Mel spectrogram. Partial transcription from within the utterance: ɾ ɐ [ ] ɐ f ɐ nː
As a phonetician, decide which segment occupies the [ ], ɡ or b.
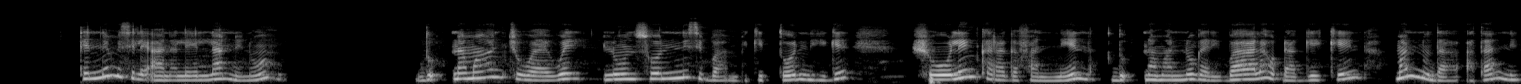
ɡ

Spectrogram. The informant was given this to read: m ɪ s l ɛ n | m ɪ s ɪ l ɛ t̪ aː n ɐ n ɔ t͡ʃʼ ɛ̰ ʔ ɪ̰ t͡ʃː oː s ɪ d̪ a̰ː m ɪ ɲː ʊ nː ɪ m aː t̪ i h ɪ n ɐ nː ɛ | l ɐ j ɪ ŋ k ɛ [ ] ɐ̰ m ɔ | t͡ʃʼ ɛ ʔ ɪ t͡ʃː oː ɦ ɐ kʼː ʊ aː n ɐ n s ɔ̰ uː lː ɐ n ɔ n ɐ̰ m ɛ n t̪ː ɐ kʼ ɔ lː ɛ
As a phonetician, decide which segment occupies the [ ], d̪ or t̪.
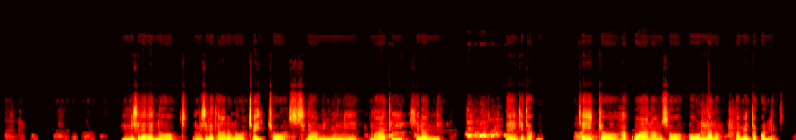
t̪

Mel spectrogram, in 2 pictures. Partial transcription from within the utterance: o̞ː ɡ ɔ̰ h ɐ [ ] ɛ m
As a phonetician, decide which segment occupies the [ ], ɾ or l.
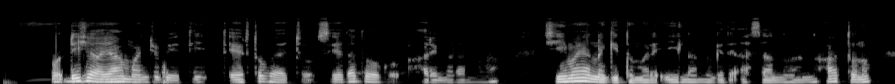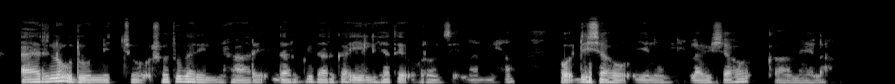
ɾ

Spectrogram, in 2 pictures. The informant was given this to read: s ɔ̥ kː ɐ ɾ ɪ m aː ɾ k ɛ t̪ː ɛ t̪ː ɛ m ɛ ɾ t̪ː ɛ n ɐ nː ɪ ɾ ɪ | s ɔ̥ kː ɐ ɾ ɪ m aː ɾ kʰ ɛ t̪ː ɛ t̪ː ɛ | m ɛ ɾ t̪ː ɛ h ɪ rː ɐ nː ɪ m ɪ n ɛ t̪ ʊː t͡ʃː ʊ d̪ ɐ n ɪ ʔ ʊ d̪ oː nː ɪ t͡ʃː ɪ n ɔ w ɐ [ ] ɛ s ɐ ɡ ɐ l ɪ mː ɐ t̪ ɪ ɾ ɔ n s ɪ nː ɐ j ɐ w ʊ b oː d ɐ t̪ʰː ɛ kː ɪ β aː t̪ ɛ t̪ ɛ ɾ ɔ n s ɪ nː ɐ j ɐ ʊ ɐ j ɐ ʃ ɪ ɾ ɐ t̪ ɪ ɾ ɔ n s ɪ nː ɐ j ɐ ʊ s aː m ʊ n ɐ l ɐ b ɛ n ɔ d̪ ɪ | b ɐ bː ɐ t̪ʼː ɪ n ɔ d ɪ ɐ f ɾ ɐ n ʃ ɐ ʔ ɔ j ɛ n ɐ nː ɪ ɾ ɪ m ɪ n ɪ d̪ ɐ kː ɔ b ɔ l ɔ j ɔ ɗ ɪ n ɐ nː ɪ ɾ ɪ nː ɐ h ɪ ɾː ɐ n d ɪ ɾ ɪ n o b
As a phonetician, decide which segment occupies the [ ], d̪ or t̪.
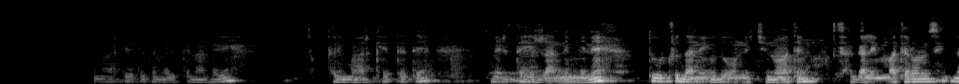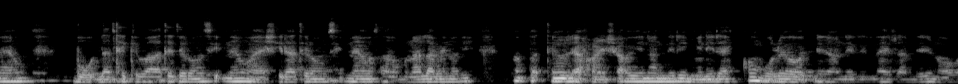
t̪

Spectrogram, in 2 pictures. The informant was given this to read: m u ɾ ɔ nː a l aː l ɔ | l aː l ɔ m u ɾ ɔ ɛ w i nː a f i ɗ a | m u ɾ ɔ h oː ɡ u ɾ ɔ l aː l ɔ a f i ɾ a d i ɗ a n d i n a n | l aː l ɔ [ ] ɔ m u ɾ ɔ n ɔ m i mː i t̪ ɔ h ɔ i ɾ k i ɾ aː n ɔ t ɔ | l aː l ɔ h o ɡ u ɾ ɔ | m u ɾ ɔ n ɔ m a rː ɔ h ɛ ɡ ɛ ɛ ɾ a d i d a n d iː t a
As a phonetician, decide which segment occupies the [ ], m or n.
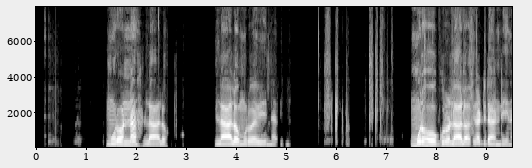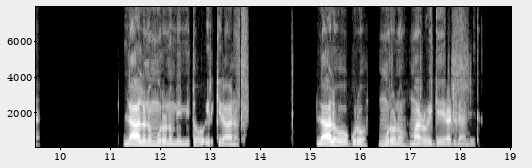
n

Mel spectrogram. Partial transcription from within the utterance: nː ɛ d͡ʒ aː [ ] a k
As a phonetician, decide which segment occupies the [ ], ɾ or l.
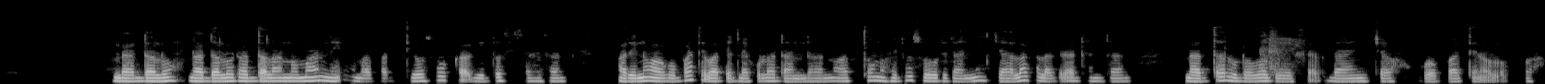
l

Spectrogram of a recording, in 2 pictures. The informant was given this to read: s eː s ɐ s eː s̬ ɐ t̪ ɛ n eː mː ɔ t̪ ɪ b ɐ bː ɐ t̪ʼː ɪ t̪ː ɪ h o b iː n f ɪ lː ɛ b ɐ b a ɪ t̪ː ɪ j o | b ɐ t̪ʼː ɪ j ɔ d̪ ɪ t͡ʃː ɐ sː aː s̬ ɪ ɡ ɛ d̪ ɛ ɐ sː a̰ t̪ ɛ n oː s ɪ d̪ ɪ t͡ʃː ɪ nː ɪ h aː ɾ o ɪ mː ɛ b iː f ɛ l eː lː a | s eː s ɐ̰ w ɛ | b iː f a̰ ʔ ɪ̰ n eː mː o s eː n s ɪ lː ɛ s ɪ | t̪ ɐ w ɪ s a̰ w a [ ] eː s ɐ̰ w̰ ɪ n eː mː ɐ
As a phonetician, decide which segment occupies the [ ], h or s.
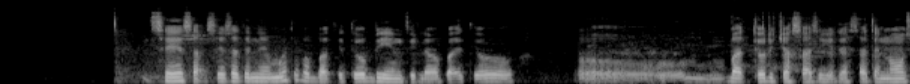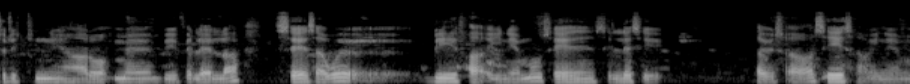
s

